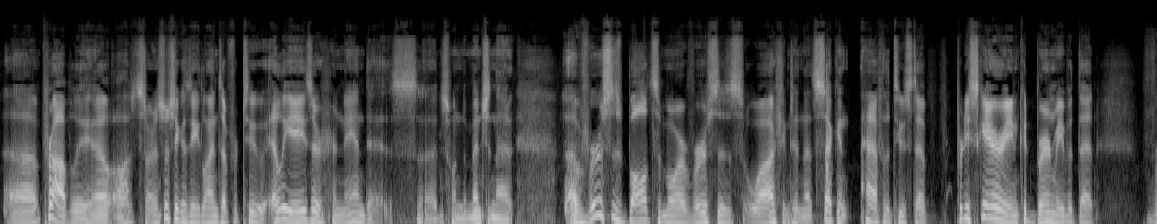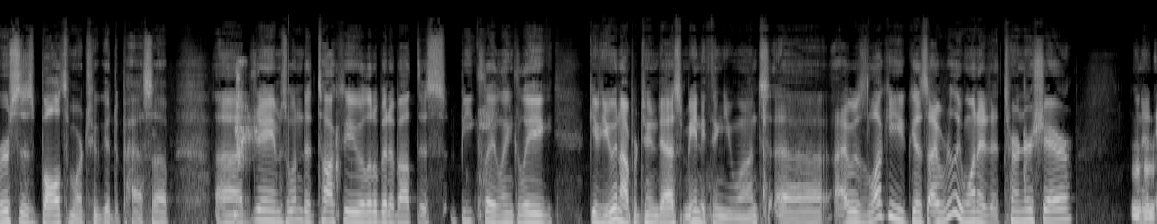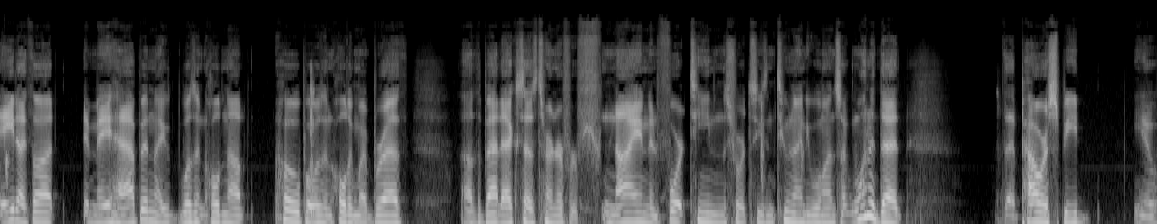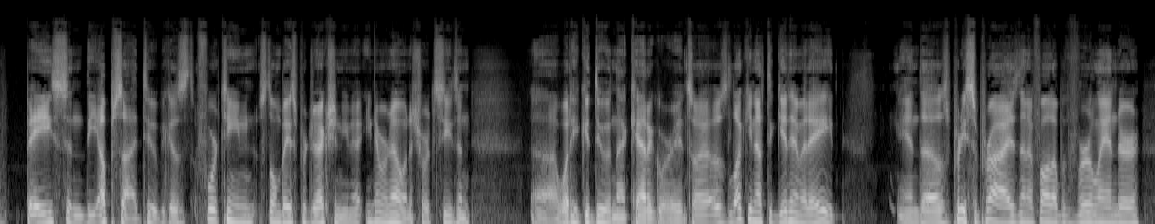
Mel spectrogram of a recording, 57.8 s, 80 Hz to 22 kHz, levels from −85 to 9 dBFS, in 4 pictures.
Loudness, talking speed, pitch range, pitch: -18 LUFS, 185 wpm, 120-155 Hz, 135 Hz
